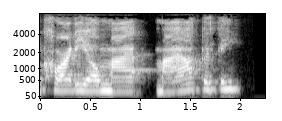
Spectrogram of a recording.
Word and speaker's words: cardiomyopathy: We're, we're definitely going to get into pronouncing it cardiomyopathy. Yes, cardio. I said it right.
